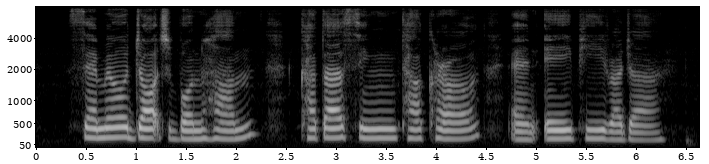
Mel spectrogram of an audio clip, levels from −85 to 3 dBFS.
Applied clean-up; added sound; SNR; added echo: none; none; none; none.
